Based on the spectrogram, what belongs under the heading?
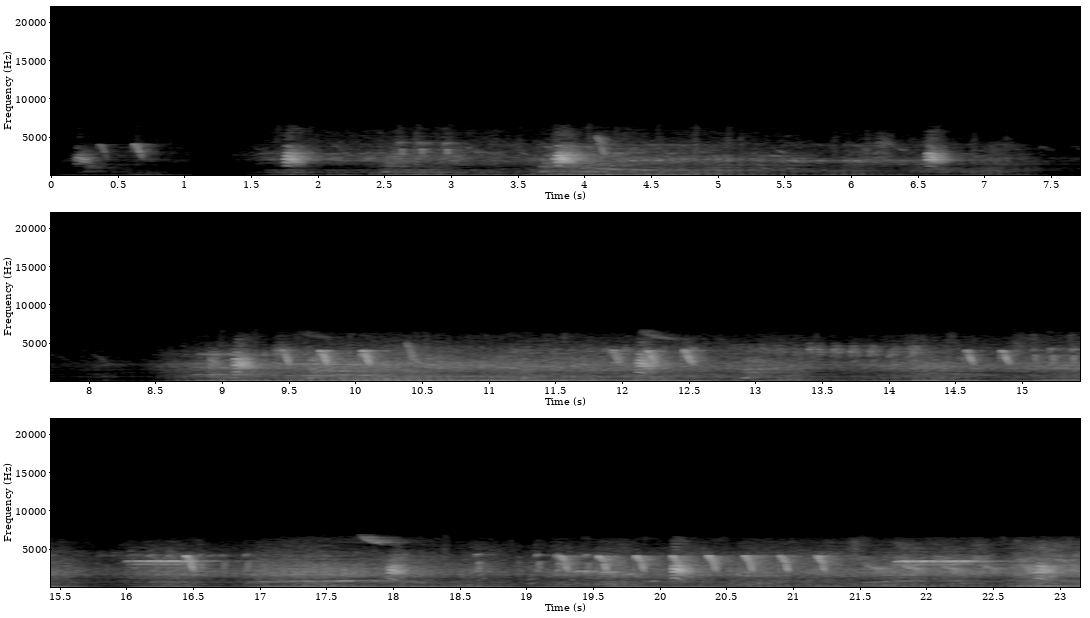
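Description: Birds chirping in quick, short notes, with a few falling calls among them, over a steady low rumble. The sound drops out briefly twice, near one second and about eight seconds in.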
